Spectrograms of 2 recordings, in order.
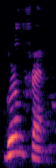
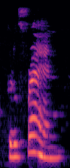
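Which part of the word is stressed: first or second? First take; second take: first; second. First: The stress is on the first syllable. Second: The stress is on the second syllable. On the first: It means a romantic partner. "kita tekan yang girl-nya" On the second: It means a friend who is female. "kita kalau pembacanya stressing di friend"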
